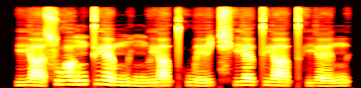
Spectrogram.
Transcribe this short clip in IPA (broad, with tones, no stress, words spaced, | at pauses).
jä˨˩swɑ˦ŋ t̪jɛ˥˨mi˨˩ŋ ljä˨˦t̪ʰwe˨˦ɪ̯t͡ɕʰjɛ˦ t̪jä˥˨ t̪ʰjɛ˨˦n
